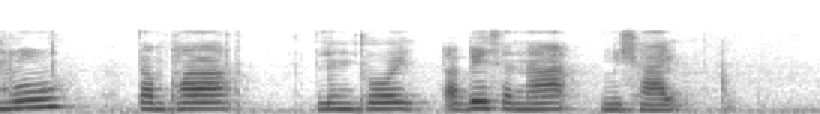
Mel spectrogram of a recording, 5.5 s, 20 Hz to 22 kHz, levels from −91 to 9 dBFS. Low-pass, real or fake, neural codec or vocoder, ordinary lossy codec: 7.2 kHz; fake; codec, 44.1 kHz, 3.4 kbps, Pupu-Codec; none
